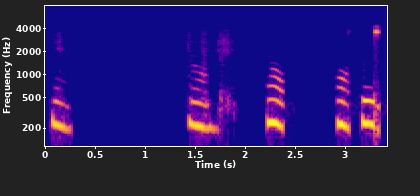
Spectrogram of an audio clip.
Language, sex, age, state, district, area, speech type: Odia, female, 45-60, Odisha, Sundergarh, rural, conversation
